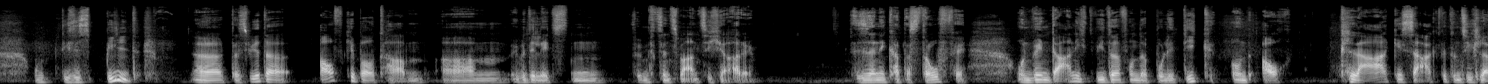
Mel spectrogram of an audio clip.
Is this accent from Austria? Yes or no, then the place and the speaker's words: yes; Austria; Und das ist ein kulturelles Problem, das wir als Österreicher mittlerweile haben.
